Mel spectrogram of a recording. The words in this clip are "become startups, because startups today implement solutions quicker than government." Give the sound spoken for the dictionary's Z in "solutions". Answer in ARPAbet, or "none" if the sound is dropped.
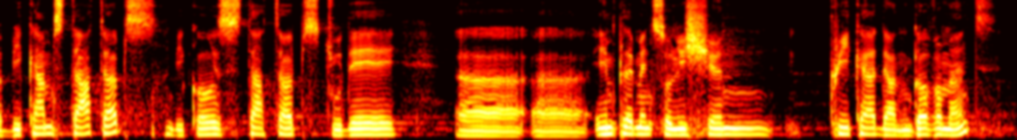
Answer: none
